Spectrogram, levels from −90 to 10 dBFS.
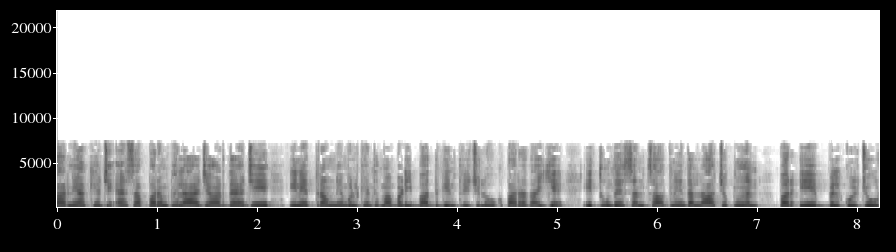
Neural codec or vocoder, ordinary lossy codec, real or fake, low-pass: none; none; real; 7.2 kHz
